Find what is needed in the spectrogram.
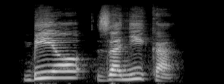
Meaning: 1. marathon (42.195 kilometer road race) 2. cross country race
- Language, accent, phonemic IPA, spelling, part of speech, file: Swahili, Kenya, /ˈᵐbi.ɔ zɑ ˈɲi.kɑ/, mbio za nyika, noun, Sw-ke-mbio za nyika.flac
